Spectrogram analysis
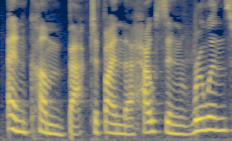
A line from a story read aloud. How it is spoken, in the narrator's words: snarled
